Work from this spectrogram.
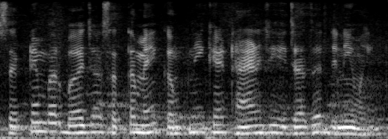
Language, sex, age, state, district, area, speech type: Sindhi, male, 18-30, Gujarat, Kutch, urban, read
